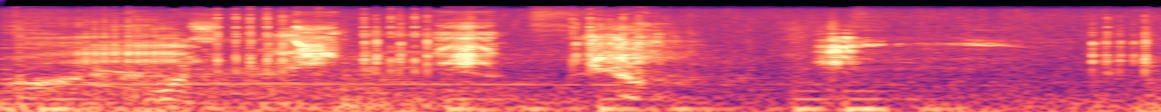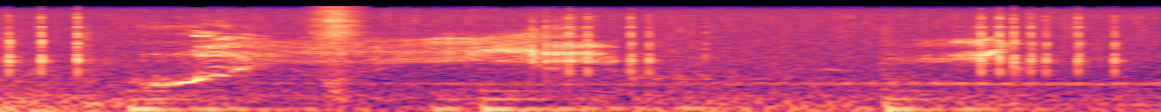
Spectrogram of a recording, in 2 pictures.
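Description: A creature makes rapid rattling clicks.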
